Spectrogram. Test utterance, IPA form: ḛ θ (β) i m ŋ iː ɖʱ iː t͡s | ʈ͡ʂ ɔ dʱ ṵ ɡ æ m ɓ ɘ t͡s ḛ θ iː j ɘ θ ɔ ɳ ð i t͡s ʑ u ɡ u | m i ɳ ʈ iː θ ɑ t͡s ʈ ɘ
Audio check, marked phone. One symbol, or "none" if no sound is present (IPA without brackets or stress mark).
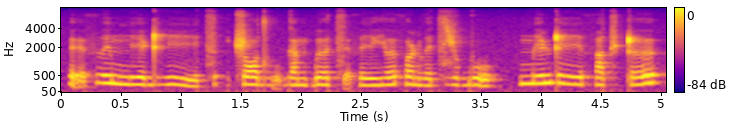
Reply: ð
